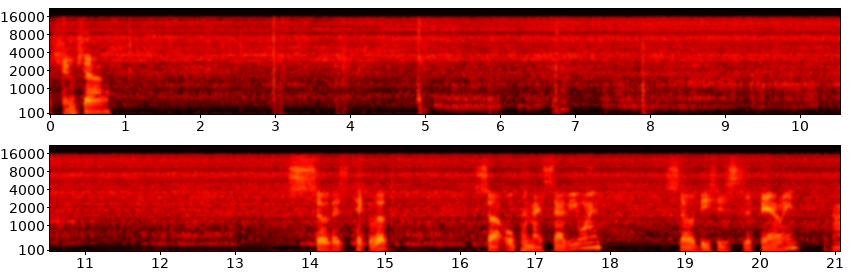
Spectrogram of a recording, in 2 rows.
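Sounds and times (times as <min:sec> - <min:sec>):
fidget spinner bearings whirring: 0:00.0 - 0:21.0
fidget spinner flicking clicks: 0:00.1 - 0:05.1.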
